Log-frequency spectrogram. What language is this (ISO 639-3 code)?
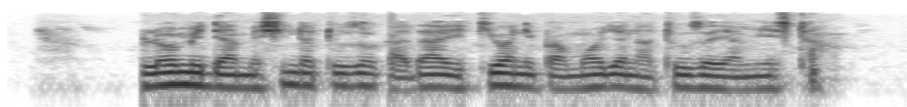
swa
